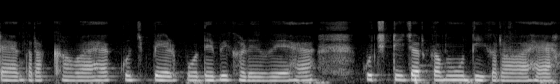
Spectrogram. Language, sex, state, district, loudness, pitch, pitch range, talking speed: Hindi, female, Uttar Pradesh, Saharanpur, -19 LUFS, 190 Hz, 180-200 Hz, 195 wpm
